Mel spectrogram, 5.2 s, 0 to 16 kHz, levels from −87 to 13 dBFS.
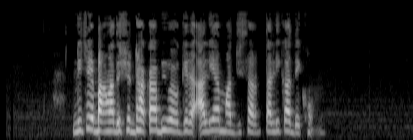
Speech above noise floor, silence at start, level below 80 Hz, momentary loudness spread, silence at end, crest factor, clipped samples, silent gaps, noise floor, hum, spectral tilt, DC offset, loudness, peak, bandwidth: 50 dB; 0.9 s; -72 dBFS; 12 LU; 1.25 s; 20 dB; under 0.1%; none; -69 dBFS; none; -3 dB/octave; under 0.1%; -19 LUFS; 0 dBFS; 11.5 kHz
